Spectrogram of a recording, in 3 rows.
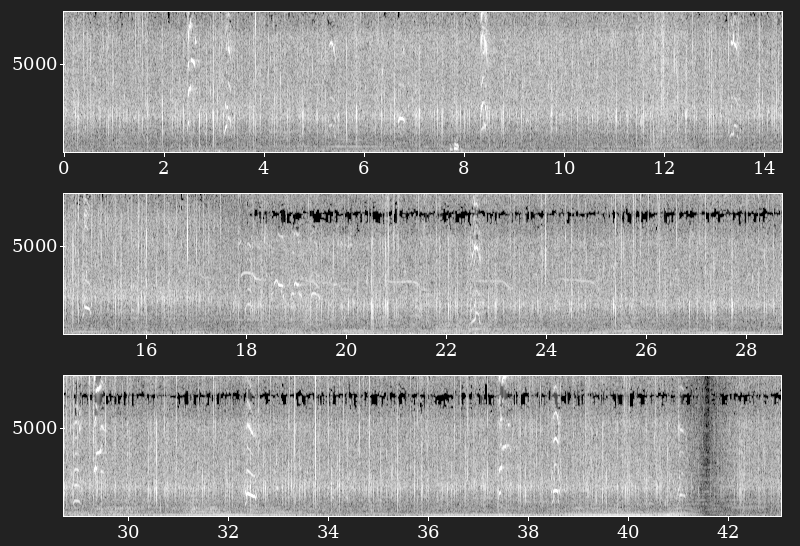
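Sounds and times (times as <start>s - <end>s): rain pattering on water: 0.0s - 43.0s
water birds calling: 0.0s - 43.0s
low rumble: 10.4s - 43.0s.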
